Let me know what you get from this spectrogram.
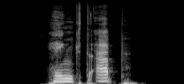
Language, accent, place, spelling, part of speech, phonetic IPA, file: German, Germany, Berlin, hängt ab, verb, [ˌhɛŋt ˈap], De-hängt ab.ogg
- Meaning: inflection of abhängen: 1. third-person singular present 2. second-person plural present 3. plural imperative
